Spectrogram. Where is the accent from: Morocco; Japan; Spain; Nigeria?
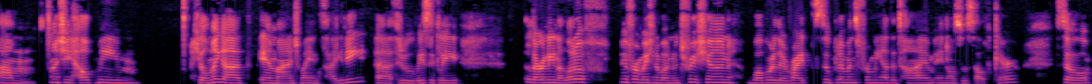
Spain; Asturias; moved away as an adult; now in United States; So I am originally from Spain, actually from northern Spain, a region called Asturias.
